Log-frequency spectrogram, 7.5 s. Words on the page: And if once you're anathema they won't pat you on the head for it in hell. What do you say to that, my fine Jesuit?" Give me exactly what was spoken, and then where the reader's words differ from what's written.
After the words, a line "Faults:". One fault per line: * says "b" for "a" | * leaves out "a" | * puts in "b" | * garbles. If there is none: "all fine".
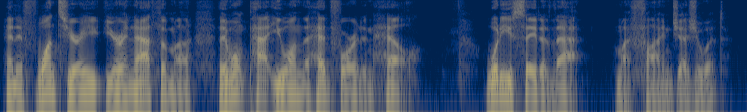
And if once you're you're anathema they won't pat you on the head for it in hell. What do you say to that, my fine Jesuit?"
Faults:
* puts in "you're"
